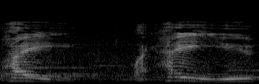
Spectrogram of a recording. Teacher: And A is a rising tone. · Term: long vowel A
